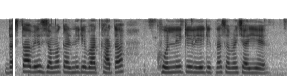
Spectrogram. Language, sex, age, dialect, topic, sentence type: Hindi, female, 18-24, Marwari Dhudhari, banking, question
